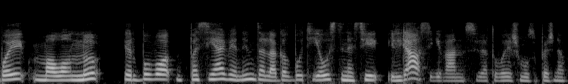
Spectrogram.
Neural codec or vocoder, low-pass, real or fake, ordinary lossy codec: codec, 16 kHz, 0.5 kbps, X-Codec, HuBERT features, trained on LibriSpeech; 7.2 kHz; fake; AAC, 48 kbps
